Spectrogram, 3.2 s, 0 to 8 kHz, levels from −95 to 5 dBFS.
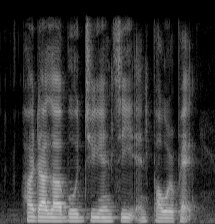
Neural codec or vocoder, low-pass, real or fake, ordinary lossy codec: none; 7.2 kHz; real; none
